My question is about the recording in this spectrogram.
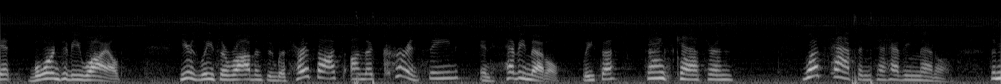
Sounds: speech

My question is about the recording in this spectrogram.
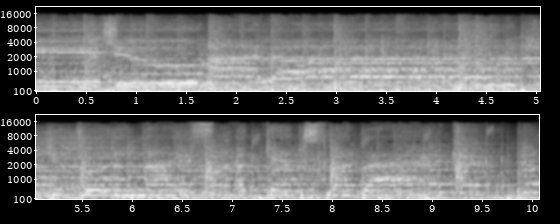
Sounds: singing

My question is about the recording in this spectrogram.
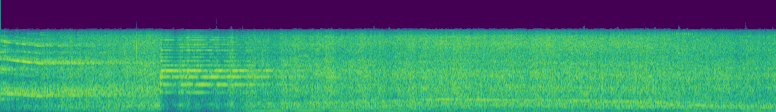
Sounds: siren, emergency vehicle

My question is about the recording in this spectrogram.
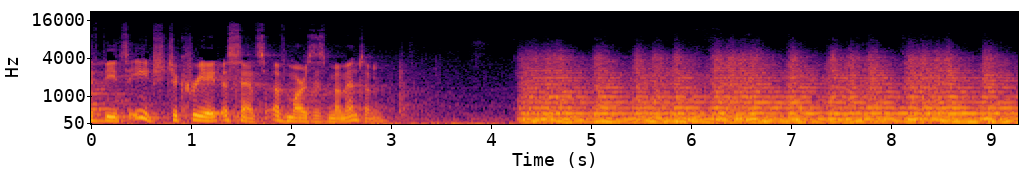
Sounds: angry music, speech, music

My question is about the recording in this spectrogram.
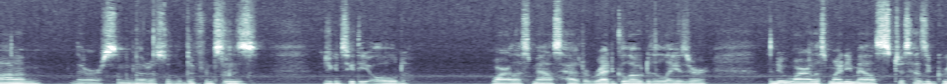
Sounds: speech

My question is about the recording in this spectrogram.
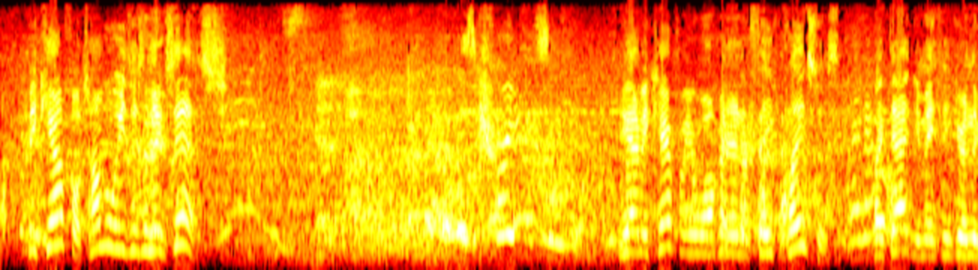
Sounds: inside a public space, speech

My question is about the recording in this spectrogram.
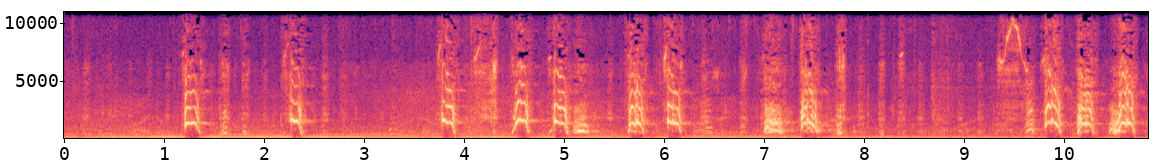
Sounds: animal, bow-wow, pets, dog

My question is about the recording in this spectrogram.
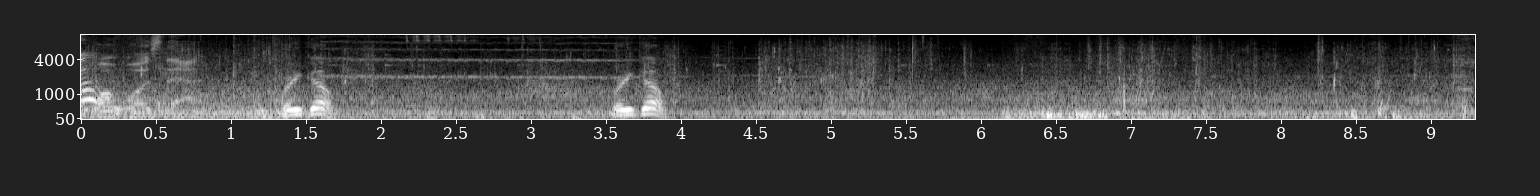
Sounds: water vehicle, speech, rowboat

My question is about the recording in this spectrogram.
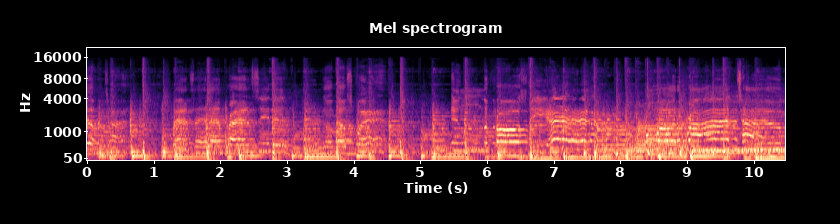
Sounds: music

